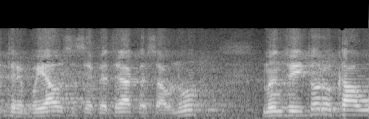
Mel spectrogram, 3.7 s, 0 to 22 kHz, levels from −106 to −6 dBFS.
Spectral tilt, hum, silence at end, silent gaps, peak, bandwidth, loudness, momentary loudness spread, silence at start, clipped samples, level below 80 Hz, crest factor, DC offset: -3.5 dB/octave; none; 0 s; none; -4 dBFS; 8.4 kHz; -23 LUFS; 14 LU; 0 s; under 0.1%; -60 dBFS; 20 dB; under 0.1%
